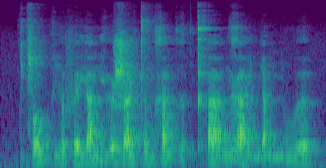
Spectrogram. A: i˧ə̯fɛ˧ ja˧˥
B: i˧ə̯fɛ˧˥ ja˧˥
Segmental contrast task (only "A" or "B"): B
